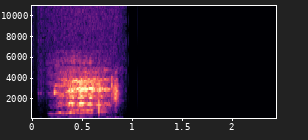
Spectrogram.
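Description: A goat bleating once: a single short, wavering call under a second long, which then cuts off suddenly.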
